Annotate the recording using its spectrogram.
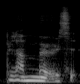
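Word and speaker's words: plumbers: வந்து ஆர்ல முடியறது பாருங்க பிளம்மர்ஸ் சோ அதுல வந்து பி வந்து ப்ரொனௌன்ஸ் பண்ணக்கூடாது பிளம்பர்ஸ் அப்படித்தான் நான் சொல்றேன்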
